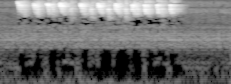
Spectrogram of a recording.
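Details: Hummingbird calling: a fast run of about a dozen high, buzzy chips packed into under two seconds, each note sharp and slightly rasping, ending abruptly into quiet background hiss.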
